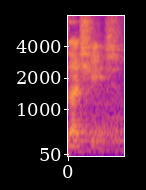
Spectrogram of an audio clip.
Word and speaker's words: Ashish: India my grandma named me my name is Ashish okay Ashish yes easy name common in India but no one can pronounce it in us and they always thought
